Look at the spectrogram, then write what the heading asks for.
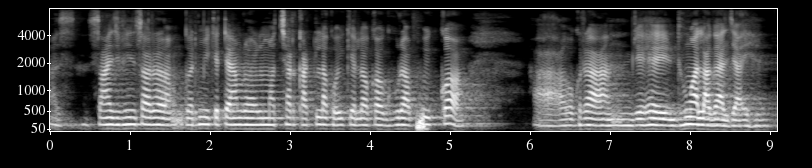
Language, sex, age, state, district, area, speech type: Maithili, female, 30-45, Bihar, Samastipur, rural, spontaneous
